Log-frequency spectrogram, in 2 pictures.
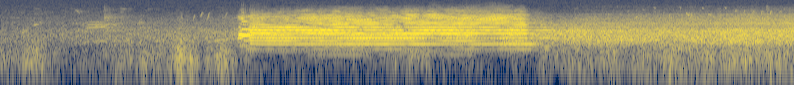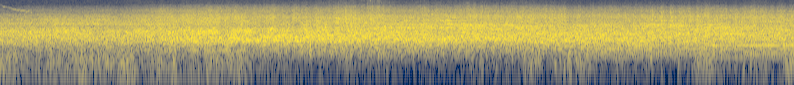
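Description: Diesel locomotive horn sounds one blast of about three seconds, then a diesel-hauled train passes close by: a loud, steady noise of the engines working and the wheels on the rails.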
